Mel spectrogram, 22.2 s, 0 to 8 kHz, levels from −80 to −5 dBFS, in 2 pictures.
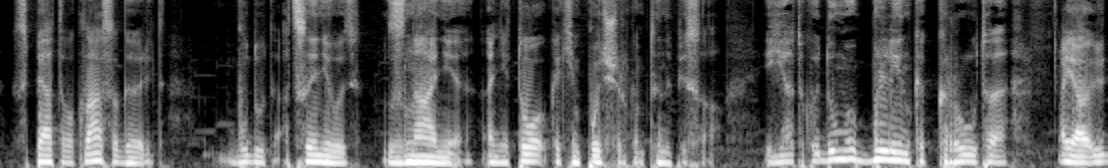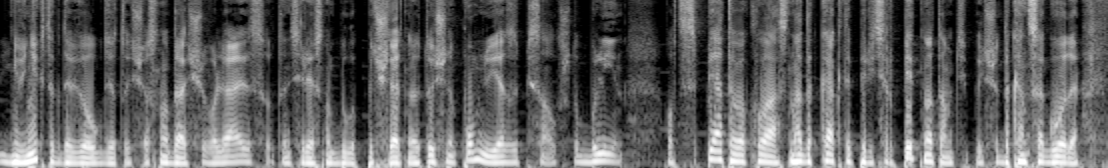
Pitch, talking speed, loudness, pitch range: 110 Hz, 155 wpm, -11 LUFS, 100-120 Hz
